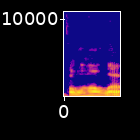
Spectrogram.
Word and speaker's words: Valhalla: Valhalla yeah, Private Valhalla.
